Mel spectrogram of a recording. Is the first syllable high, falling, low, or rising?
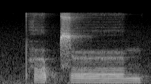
rising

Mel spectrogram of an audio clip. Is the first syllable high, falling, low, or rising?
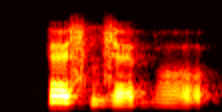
high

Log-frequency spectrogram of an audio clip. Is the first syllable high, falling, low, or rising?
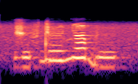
low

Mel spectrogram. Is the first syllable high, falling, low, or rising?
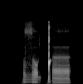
high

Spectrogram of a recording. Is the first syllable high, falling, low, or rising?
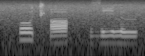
high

